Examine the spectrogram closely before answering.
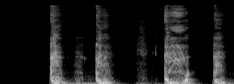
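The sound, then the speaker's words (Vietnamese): Dry, hacking coughs from someone with an itchy, irritated throat: a few harsh bursts separated by short gaps, one drawn out and raspy, loud and with no talk. “ho khan vài tiếng, cảm giác trong cổ như dính phải thứ gì đó ngứa ngái khó chịu. Nó phát ra tiếng khò khè”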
